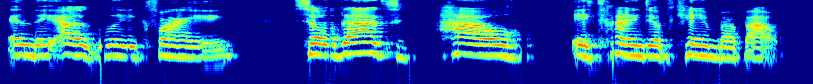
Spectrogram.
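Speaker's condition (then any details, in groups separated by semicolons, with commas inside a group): Amyotrophic lateral sclerosis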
